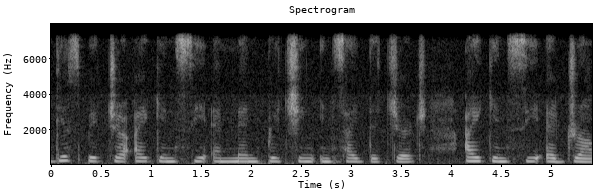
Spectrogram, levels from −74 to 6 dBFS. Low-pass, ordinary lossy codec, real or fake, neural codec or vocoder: 7.2 kHz; none; real; none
